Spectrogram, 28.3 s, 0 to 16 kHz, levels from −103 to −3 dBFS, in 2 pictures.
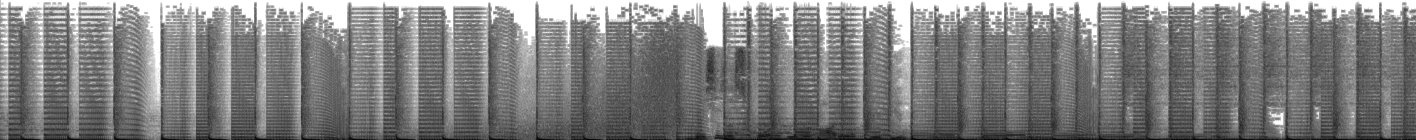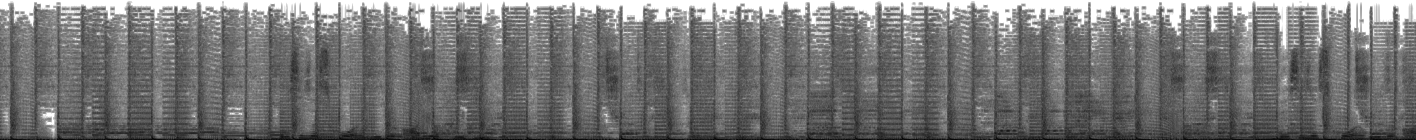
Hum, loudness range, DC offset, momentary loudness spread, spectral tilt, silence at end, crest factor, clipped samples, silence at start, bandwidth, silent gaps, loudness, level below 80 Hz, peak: none; 3 LU; under 0.1%; 4 LU; -4.5 dB/octave; 0 s; 10 dB; under 0.1%; 0 s; 16 kHz; none; -13 LUFS; -12 dBFS; 0 dBFS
